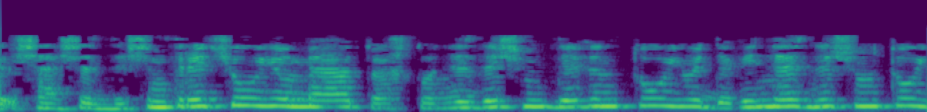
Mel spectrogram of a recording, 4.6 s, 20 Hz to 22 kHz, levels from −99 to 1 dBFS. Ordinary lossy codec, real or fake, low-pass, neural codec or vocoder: MP3, 24 kbps; real; 7.2 kHz; none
